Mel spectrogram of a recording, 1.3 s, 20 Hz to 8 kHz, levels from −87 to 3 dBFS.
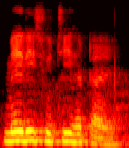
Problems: background sounds at intervals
